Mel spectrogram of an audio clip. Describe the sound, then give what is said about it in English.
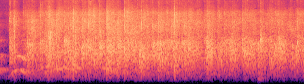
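Audience applause, a dense, steady patter of many hands clapping at an even volume throughout, with no voices standing out above it. “Please help me make some noise for Douglas.”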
